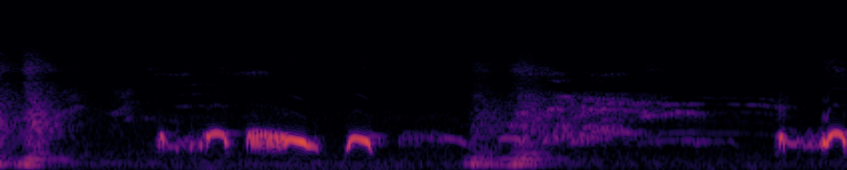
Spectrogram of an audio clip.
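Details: Spotted dove kept as a decoy, đồng-style voice mixing thúc and calling coos. Loud phrases of short notes, a long downward coo and a short note, with low thumping bursts and soft background cooing between.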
